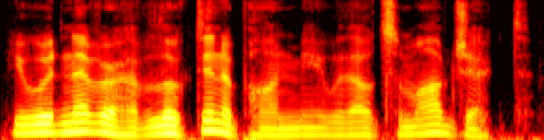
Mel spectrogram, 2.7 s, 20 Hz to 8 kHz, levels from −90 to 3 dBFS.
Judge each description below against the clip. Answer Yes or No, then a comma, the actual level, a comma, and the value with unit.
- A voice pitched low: Yes, low, 115 Hz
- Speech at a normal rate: No, fast, 245 wpm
